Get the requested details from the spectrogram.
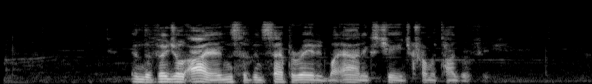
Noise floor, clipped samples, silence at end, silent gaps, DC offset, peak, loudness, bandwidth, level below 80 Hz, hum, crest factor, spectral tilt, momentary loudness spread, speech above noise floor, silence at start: -60 dBFS; under 0.1%; 1.2 s; none; under 0.1%; -2 dBFS; -20 LUFS; 8 kHz; -58 dBFS; none; 20 dB; -5 dB/octave; 15 LU; 40 dB; 1.3 s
